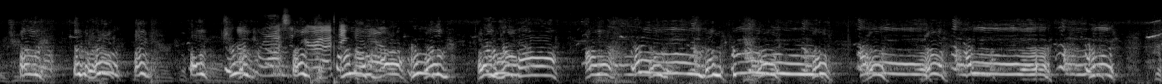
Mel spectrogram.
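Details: Training coonhounds to hunt raccoons; bluetick and black and tan hounds bawl in quick arched bays, then shift to longer level held howls, voices seeming to overlap, with a few short pauses.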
